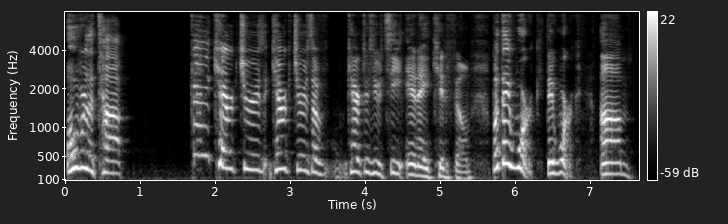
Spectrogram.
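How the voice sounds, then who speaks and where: A man's voice: sits high, sing-song, moderate pace, pushed and bright. A man giving a casual, rambling, opinionated movie review, informal and joking, swearing freely and repeating himself for emphasis.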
